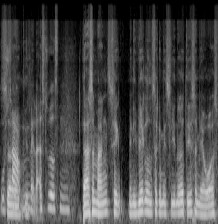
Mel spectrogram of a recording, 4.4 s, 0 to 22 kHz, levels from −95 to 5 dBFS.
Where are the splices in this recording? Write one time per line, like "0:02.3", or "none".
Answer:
none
